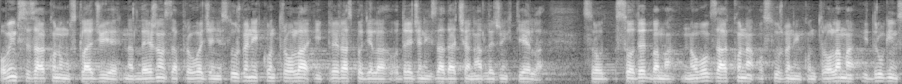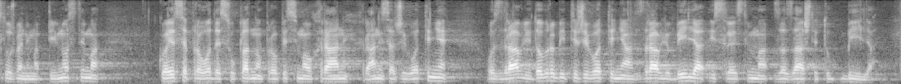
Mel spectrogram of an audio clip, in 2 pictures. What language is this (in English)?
Croatian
